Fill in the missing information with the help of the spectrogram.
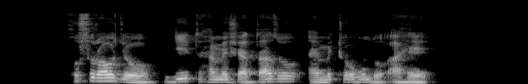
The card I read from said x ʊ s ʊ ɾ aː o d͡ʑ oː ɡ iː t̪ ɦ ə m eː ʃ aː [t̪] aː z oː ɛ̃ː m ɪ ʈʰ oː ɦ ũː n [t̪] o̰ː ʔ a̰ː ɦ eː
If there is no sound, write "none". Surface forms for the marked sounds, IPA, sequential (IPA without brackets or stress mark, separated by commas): t̪, d̪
